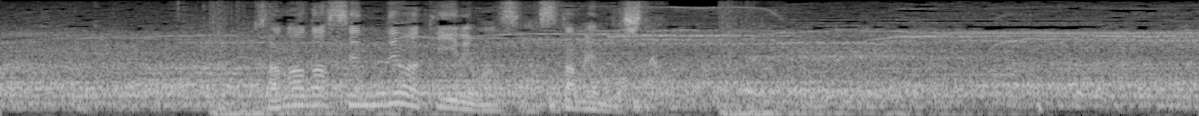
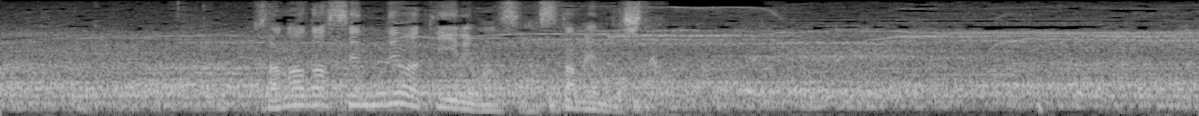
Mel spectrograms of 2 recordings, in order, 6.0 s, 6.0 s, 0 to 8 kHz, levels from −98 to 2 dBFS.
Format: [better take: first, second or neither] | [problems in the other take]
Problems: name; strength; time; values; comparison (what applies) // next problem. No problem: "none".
second | background sound (Explosion); 15 dB below the speech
